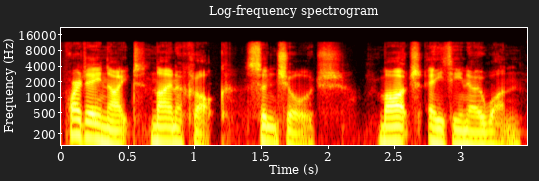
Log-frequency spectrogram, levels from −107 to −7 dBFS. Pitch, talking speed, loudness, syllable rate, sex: 125 Hz, 170 wpm, -22 LUFS, 3.8 syllables/s, male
